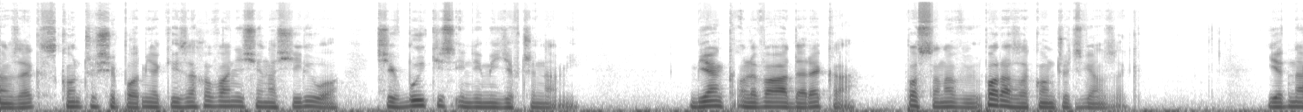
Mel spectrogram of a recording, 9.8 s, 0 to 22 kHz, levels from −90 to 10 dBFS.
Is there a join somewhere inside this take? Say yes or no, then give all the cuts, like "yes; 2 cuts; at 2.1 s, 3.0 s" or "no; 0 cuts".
yes; 6 cuts; at 1.1 s, 2.8 s, 5.5 s, 6.8 s, 7.4 s, 8.1 s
